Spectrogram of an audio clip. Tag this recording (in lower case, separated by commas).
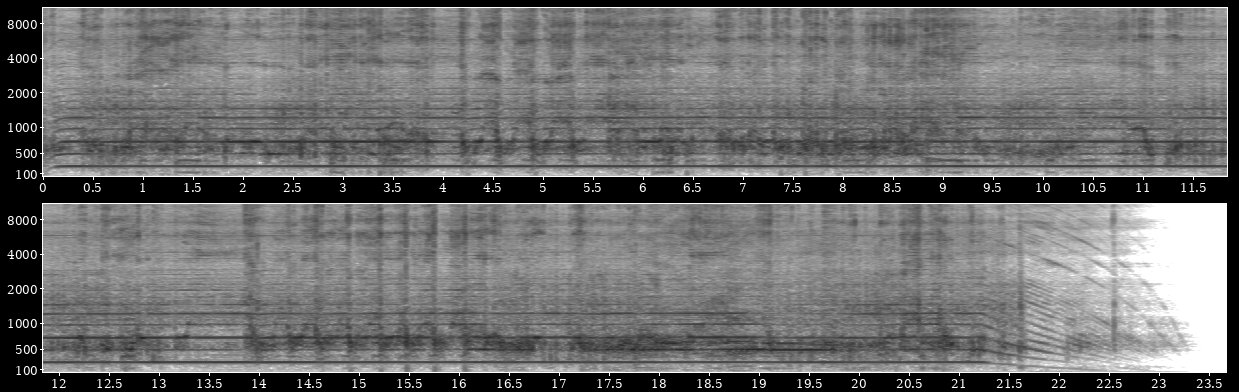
domestic sounds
